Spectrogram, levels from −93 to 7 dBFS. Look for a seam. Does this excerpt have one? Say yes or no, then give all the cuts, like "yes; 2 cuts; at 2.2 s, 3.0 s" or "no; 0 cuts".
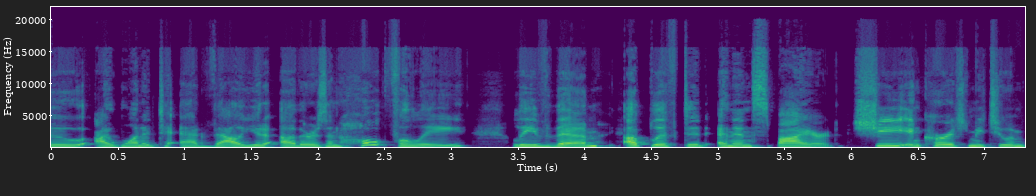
yes; 2 cuts; at 4.2 s, 6.0 s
